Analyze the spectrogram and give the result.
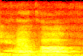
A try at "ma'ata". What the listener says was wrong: Yeah, it'd be ma'ata, ma'ata, ma'ata. In other words, the first two syllables will be the same force. It will not blend. It doesn't become mata. It's ma'ata. Okay, you still pronounce it. Don't blend them.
